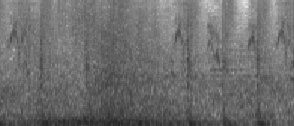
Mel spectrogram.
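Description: Fiery Confringo blast spells from the Hogwarts Legacy video game burst loudly and repeatedly over a dense rumbling backdrop, with several sharp whooshing pops and booms cutting through the game's steady din.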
